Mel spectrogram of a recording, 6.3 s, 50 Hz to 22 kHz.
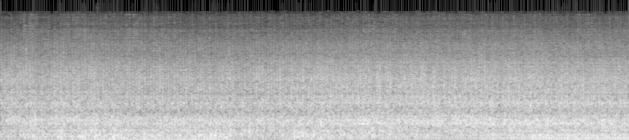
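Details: Howard 80 rotovator small petrol engine, first start after a new rotor seal and bearing carrier, hinge and height-adjuster repairs, settles into a steady, even running note with no knocks or misfires; normal running.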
